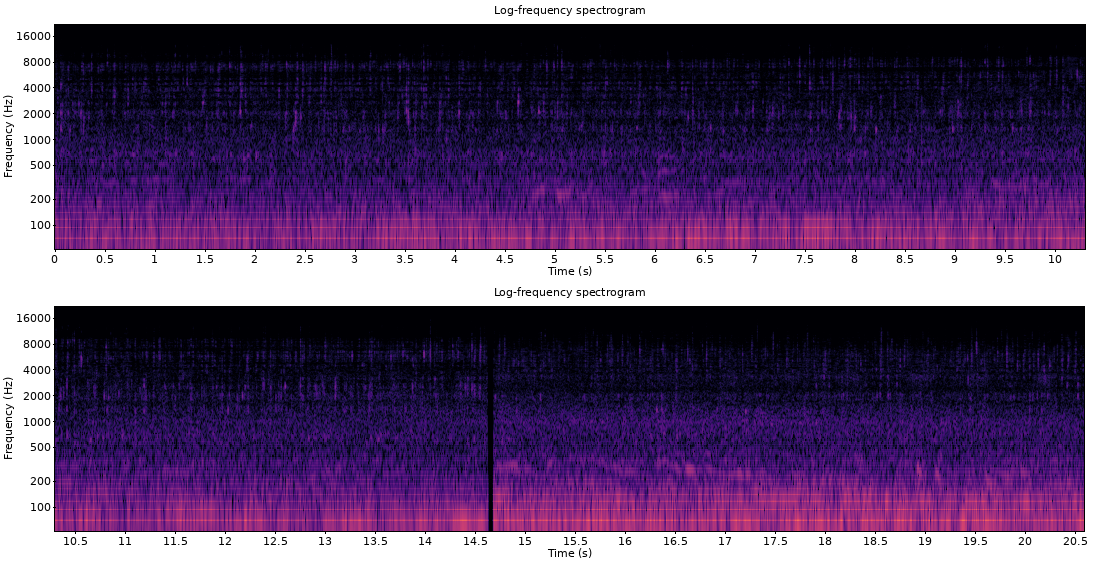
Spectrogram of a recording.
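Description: Small garden fountain: a thin stream of water pouring from a stone cherub's jar into a lily pond, a steady trickle and splash. About two thirds of the way through the sound breaks off for an instant, then comes back a little louder.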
